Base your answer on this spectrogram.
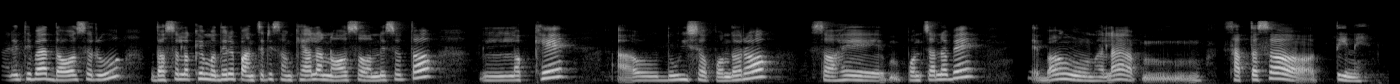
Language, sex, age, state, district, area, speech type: Odia, female, 60+, Odisha, Kandhamal, rural, spontaneous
